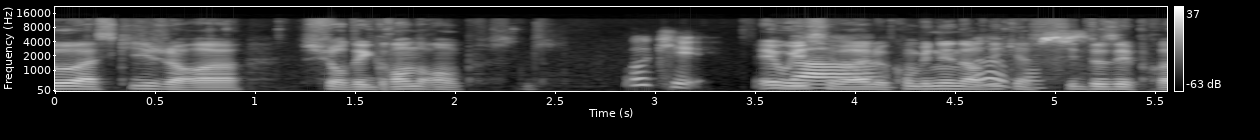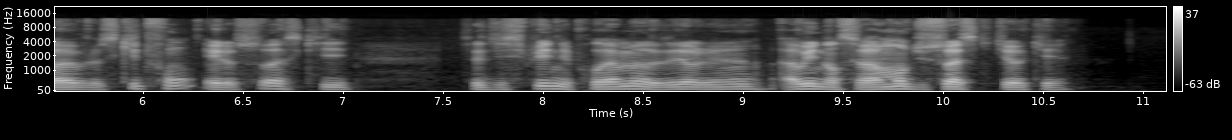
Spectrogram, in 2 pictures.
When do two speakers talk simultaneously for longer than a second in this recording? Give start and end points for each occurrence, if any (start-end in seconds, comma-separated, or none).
3.6-5.3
